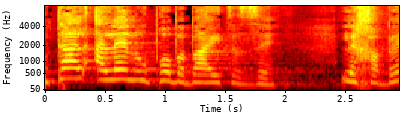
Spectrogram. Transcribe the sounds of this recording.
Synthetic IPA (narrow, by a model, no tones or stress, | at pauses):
utalale̞nupo̞babajithaze̞ | le̞χabe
